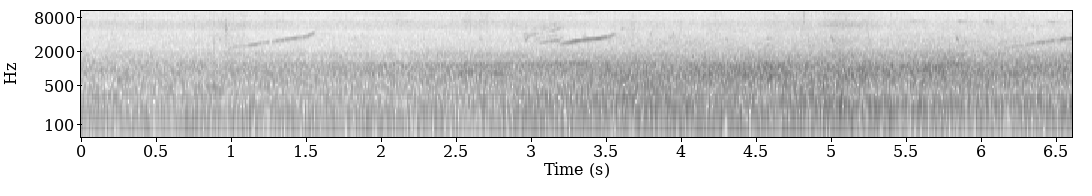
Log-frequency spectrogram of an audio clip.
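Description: A low rushing noise that swells louder about halfway through, with a small bird's short, upward-sweeping chirps every couple of seconds.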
